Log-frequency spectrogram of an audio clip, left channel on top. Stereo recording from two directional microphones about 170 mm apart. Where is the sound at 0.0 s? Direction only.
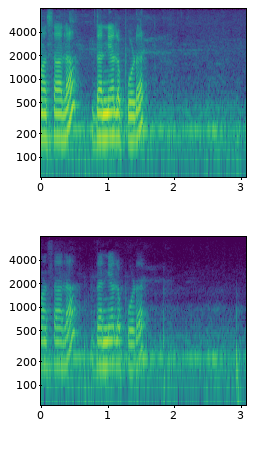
60° left (ahead or behind).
